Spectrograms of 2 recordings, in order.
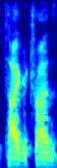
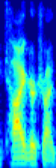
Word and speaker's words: Tigatron: My friend mispronounces Tigatron's name, but it's all because he's never seen the character. Gotta see the character, man. I'm totally guilty of saying Tigertron.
